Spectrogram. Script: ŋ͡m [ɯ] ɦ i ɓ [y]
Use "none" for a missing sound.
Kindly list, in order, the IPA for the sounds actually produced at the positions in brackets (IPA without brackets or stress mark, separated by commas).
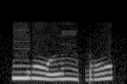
u, u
